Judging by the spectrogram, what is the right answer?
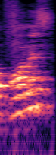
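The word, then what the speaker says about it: honest: तो ऑनेस्ट के पहले यहां पर एक साइलेंट हो जाता है और इसको हम पढ़ते हैं ऑनेस्ट।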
